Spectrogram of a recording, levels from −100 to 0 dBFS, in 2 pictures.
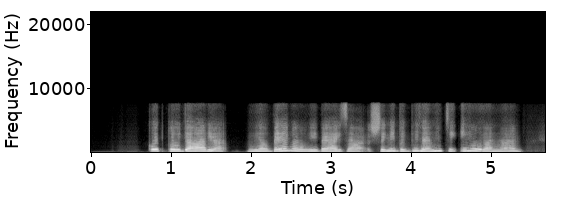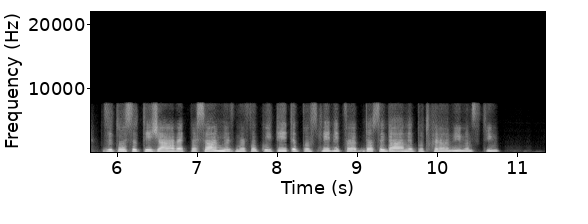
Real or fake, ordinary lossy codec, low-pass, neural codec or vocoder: fake; none; none; codec, 16 kHz, 0.5 kbps, FreqCodec, smaller model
